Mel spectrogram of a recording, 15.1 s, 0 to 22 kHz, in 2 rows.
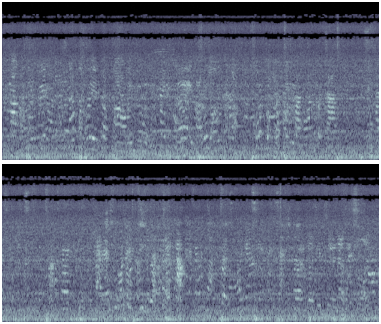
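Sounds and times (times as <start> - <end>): funicular car rumbling on track: 0.0 - 15.0
passengers talking: 0.0 - 15.0.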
